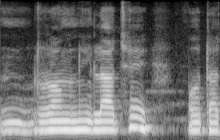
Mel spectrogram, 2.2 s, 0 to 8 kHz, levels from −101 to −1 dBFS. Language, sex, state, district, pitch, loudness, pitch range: Maithili, male, Bihar, Supaul, 145 Hz, -16 LUFS, 135-160 Hz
